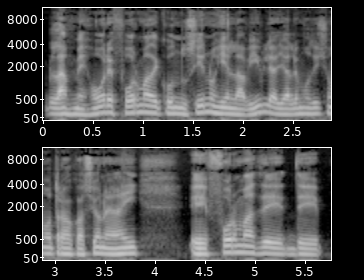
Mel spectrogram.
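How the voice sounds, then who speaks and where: A man's voice: medium pitch, fairly even intonation, moderate pace, a little mellow, dry recording. Male co-host, earnest and teaching, recorded dry and close. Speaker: podcast co-host.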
